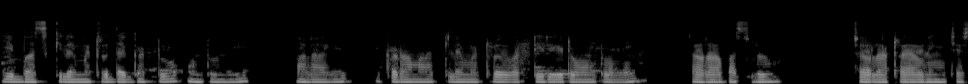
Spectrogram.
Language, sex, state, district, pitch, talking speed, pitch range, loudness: Telugu, male, Telangana, Karimnagar, 115 Hz, 120 wpm, 115-120 Hz, -35 LUFS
